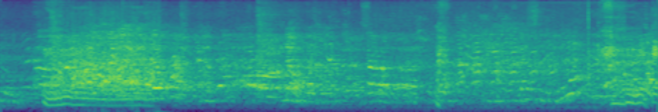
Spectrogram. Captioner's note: laughter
